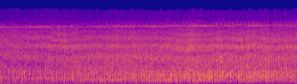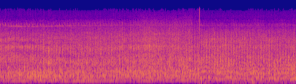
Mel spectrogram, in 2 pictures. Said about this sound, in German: Jetzt kommt der Hubschrauber.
